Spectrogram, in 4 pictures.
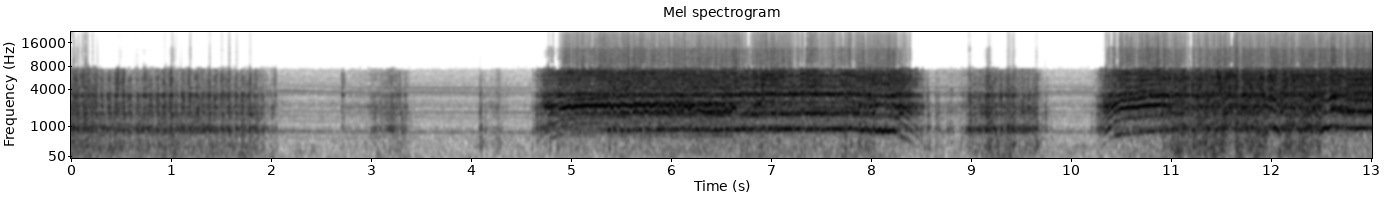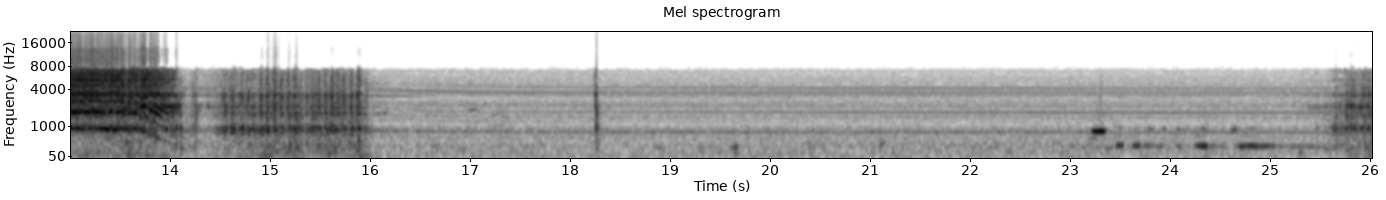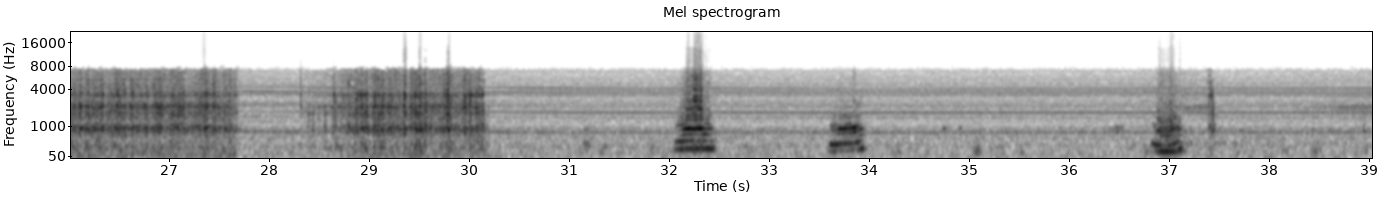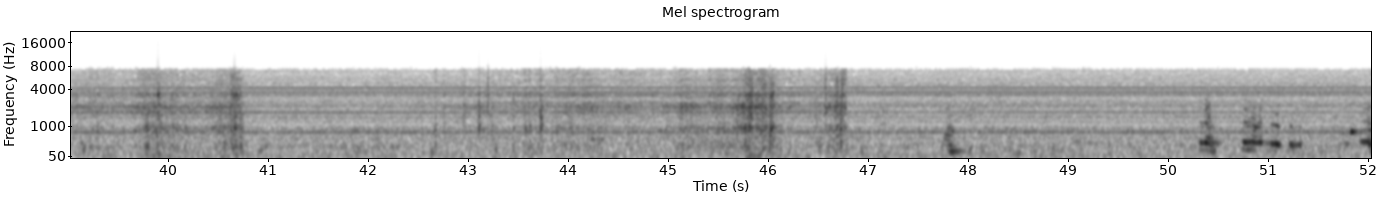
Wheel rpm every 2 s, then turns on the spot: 30, 10, 150, 190, 50, 230, 130, 30, 0, 0, 0, 0, 10, 30, 30, 0, 0, 0, 0, 0, 10, 0, 10, 10, 0, 0.
0-2 14-16 24-30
